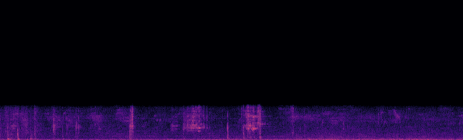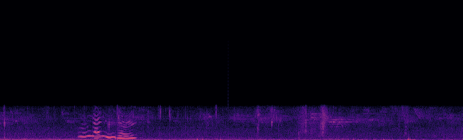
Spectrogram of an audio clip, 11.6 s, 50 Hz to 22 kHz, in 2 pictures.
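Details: Rescued cat being fed, November 2013: one short, wavering meow rises and falls midway, set against steady low rumbling background noise, scattered clatter and a woman talking softly to the cats.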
